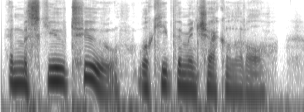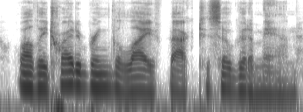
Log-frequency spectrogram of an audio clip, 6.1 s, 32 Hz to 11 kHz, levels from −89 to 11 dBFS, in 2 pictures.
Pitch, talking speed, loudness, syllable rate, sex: 105 Hz, 225 wpm, -17 LUFS, 4.8 syllables/s, male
